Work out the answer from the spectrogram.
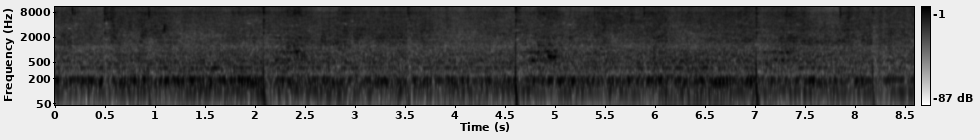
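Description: Chopped vegetables sizzling in hot oil in a kadai while a metal spatula stirs and sautés them with spices, with a few sharp clicks of the spatula against the pan.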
